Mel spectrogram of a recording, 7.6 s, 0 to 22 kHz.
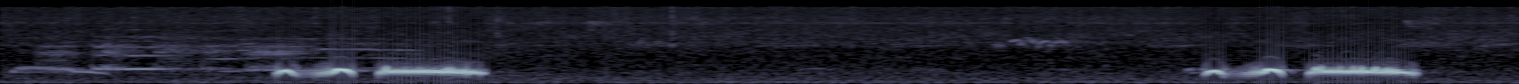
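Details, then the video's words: Spotted dove, 'kuk 3' style, lured toward a cage. A faint thin sound comes first, then two phrases of quick arched notes ending in a long mellow coo, spaced about four and a half seconds apart. "TEKUKUR KUK 3"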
